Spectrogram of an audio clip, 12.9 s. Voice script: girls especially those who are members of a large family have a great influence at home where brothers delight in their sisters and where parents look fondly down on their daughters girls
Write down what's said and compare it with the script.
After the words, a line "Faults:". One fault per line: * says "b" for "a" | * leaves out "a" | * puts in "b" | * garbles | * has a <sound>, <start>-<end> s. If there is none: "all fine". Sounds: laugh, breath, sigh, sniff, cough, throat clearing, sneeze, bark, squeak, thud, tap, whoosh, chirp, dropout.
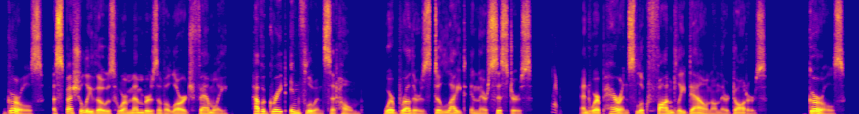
girls especially those who are members of a large family have a great influence at home where brothers delight in their sisters and where parents look fondly down on their daughters girls
Faults:
* has a chirp, 8.3-8.4 s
